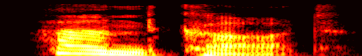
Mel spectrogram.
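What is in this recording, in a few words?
"handcart", British English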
